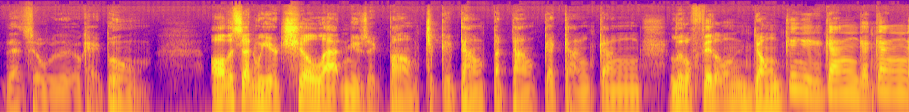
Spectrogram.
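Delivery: beatbox the chill music; mock Latin music. Describing the show's music, imitating it softly.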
